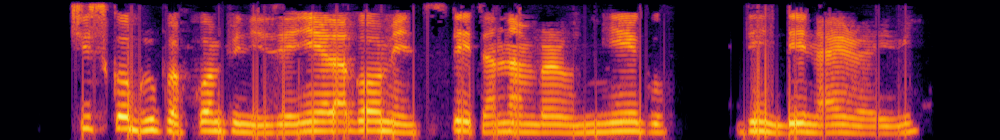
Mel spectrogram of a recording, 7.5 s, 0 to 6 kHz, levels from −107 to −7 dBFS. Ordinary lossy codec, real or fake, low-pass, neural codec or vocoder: AAC, 32 kbps; real; 5.4 kHz; none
